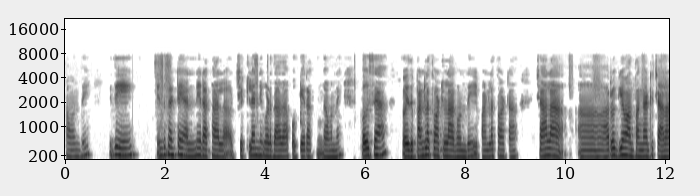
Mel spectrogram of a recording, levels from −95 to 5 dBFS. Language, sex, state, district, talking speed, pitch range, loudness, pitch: Telugu, female, Andhra Pradesh, Guntur, 125 wpm, 175-200 Hz, -18 LUFS, 185 Hz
